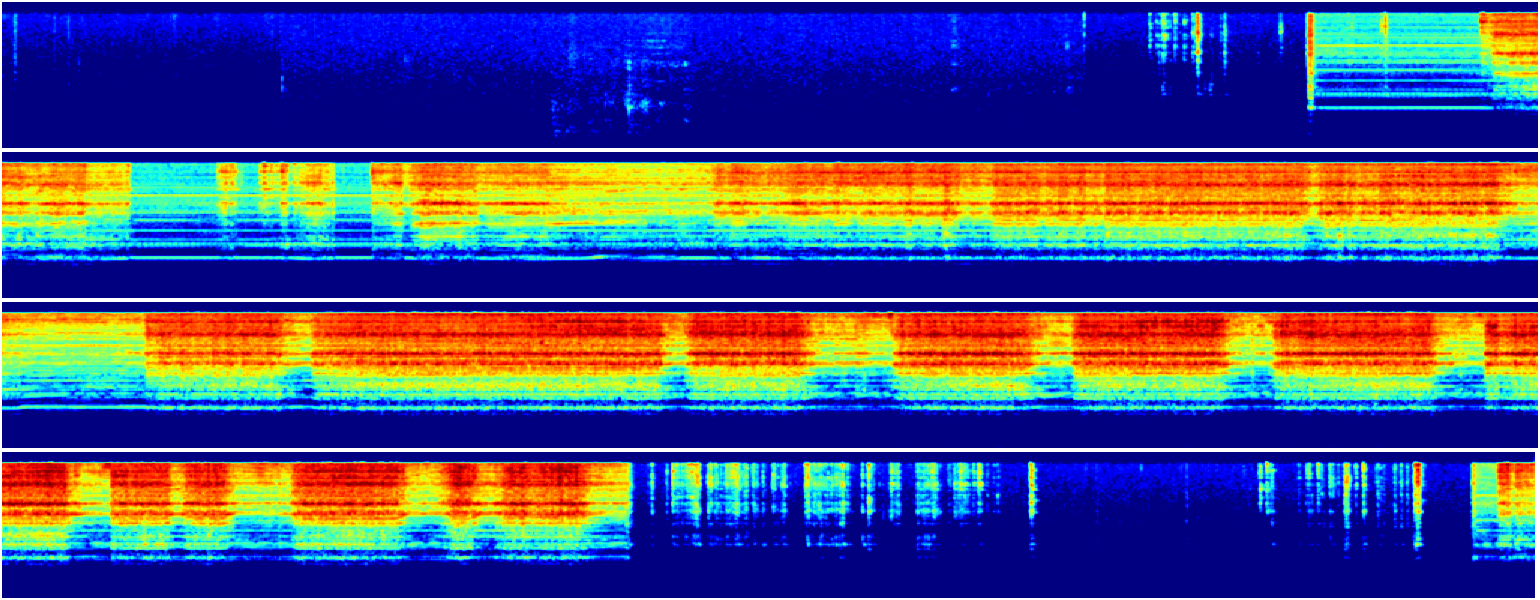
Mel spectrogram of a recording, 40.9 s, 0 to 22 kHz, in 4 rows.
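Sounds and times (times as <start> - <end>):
scroll saw cutting metal: 8.7 - 37.2, 39.5 - 40.9.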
